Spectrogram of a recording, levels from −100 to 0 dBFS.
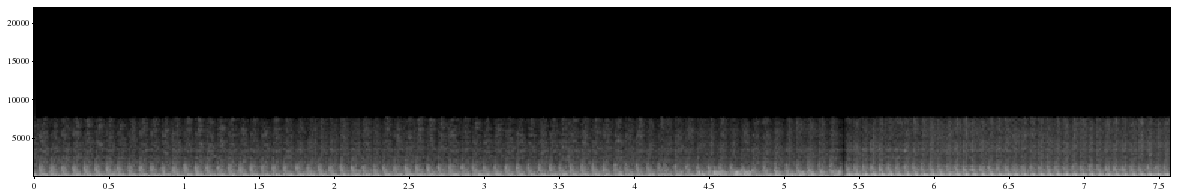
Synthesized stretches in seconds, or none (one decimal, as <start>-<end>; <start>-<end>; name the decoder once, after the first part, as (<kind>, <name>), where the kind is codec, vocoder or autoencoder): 1.7-2.3 (codec, DAC); 4.2-7.6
